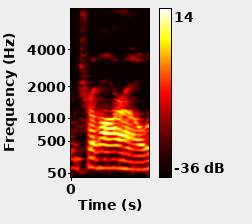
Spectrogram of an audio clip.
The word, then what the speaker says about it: Trevorrow: We had a hard time pronouncing Colin Trevorrow. We just had to keep reminding ourselves. It's not Trevorrow. It reminds. He's not from England.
